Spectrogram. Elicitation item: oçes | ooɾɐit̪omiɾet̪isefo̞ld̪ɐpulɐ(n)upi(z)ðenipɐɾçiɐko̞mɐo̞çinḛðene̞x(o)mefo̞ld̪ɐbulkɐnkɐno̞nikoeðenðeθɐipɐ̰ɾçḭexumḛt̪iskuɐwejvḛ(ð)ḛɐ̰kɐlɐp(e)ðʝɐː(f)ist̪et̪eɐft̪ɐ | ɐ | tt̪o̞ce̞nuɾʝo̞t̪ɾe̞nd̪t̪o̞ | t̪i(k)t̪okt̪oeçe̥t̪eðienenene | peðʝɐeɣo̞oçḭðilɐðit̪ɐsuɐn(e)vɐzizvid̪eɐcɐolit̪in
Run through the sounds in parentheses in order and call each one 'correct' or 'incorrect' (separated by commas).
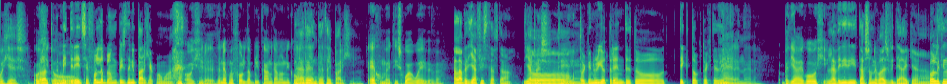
incorrect, correct, incorrect, incorrect, correct, correct, correct, correct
